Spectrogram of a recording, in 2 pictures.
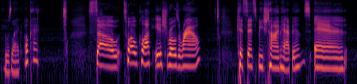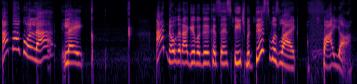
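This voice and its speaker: A woman's voice: sits high, takes it slowly, clean tone, dry recording. Woman host, congested, bluntly profane storyteller, very dry close sound. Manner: candid, profane, animated retelling with quoted dialogue. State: congested nose. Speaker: podcast host. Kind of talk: casual storytelling monologue.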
